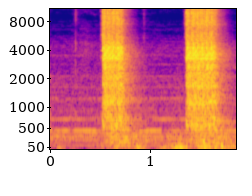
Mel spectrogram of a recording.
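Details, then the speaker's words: Tuff Truck project: starter gives two dry clicks about a second apart with no cranking; owner suspects weak or bad battery lacks power to crank, jump-start mode didn't help; cause unconfirmed. "it does a good clicky click. I just don't think we have the battery power to actually start it because I don't think the battery is..."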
